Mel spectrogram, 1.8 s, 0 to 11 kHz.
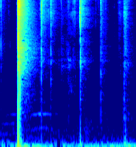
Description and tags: Twig Snap 02
Small twig being snapped in two. Recorded on a Zoom H4N using the internal mics.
